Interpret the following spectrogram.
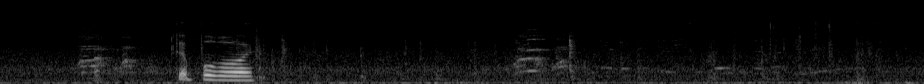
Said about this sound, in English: that's not my chickens, that's next door's chickens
